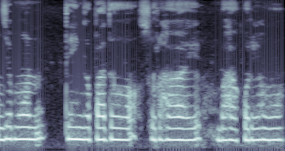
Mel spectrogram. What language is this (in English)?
Santali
